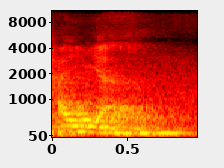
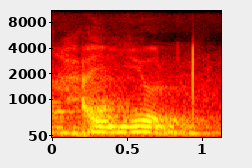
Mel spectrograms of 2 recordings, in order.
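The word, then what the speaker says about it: الحي: Ingat dibacanya hayyal, bukan hayyul. Yang betul bacanya apa? Hayyal ya.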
